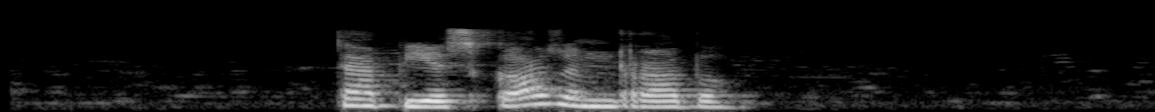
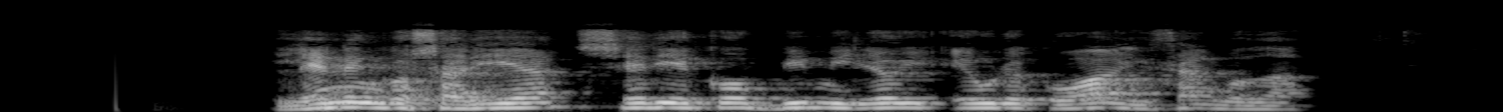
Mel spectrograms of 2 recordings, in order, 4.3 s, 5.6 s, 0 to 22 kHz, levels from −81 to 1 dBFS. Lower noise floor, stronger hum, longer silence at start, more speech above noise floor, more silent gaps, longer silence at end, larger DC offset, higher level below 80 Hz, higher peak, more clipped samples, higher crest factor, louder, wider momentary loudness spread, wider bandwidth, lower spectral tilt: second, -62 dBFS vs -80 dBFS; neither; first, 1.25 s vs 1.05 s; second, 46 dB vs 58 dB; neither; first, 1.55 s vs 0.75 s; neither; about the same, -64 dBFS vs -68 dBFS; about the same, -4 dBFS vs -6 dBFS; neither; about the same, 18 dB vs 18 dB; first, -17 LUFS vs -23 LUFS; about the same, 11 LU vs 13 LU; about the same, 7.8 kHz vs 7.6 kHz; about the same, -6 dB/octave vs -6.5 dB/octave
